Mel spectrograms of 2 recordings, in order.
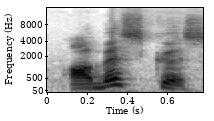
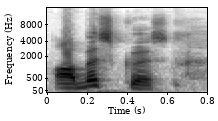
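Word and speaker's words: obsequious: जो word discuss करने वाले हैं दैट इज ओबस क्वेस वापस से बोलिए बेटा मेरे साथ में ओबस क्वेस अगर हम लोग ओबस क्स की स्पेलिंग की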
